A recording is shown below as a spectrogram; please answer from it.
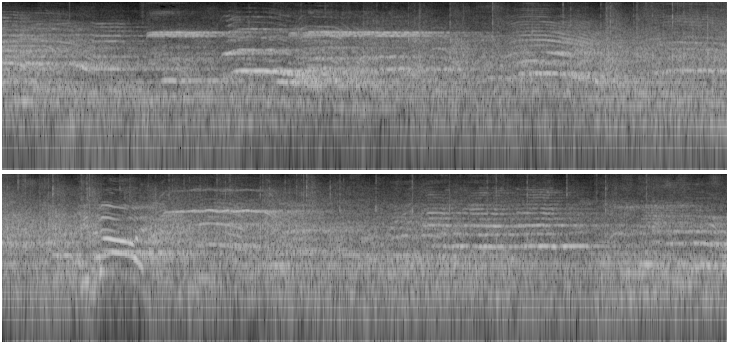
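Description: Wrestling shoes squeaking and scuffing on the mat as two wrestlers push and circle each other. Several squeaks are held for up to about a second, and people's voices are shouting throughout.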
